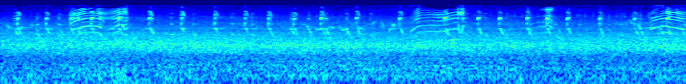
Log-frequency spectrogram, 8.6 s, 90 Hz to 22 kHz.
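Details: Common redshank at a water storage area in Westland, Netherlands, June 2013: clipped falling notes in a steady series, broken by bursts of curved, ringing multi-harmonic calls, over a loud hiss of background noise.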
